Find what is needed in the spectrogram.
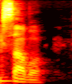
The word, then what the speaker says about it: Szabo: Nick Szabo.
